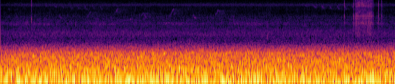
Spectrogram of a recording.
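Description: Steady low rumble of flowing stream water on the camera's microphone, with a brief hiss about seven seconds in.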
